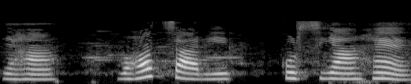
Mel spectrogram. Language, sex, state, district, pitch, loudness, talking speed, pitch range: Hindi, female, Madhya Pradesh, Dhar, 255 Hz, -17 LUFS, 75 wpm, 245-280 Hz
